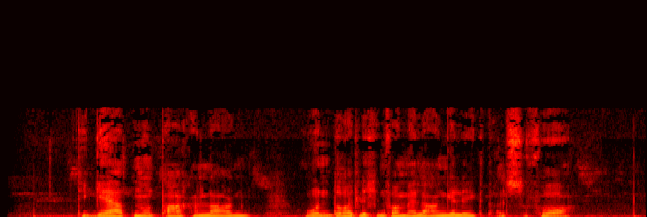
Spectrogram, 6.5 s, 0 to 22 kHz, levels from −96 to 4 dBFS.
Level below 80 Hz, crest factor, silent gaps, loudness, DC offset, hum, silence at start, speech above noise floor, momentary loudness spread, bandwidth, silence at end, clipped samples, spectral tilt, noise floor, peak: -52 dBFS; 20 dB; none; -42 LUFS; under 0.1%; none; 0.35 s; 23 dB; 10 LU; 11.5 kHz; 0.05 s; under 0.1%; -6 dB/octave; -64 dBFS; -22 dBFS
